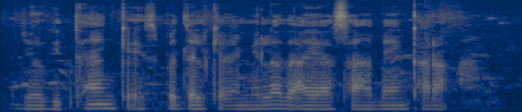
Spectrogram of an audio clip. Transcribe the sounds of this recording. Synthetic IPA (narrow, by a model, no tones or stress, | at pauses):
d͡ʒɔːɣɪt̪ʰaːŋkʰɐ̰ʔɪ̰sbɛd̪ɛlkʰɐʕɪmɪlɐðɐjaːsaːβɛːŋkʰɐɾɐ̰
